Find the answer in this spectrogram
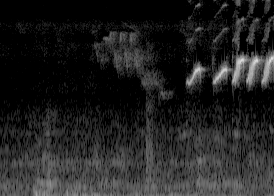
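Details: Double-collared seedeater giving its 'tui tui' song for a young bird to learn: after a few faint notes, a loud series of five ringing, rising whistled syllables comes in steady quick succession toward the end.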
